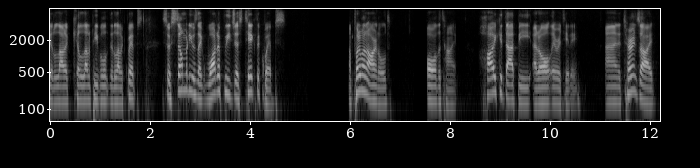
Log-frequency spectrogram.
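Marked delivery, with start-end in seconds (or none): none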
